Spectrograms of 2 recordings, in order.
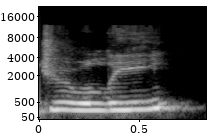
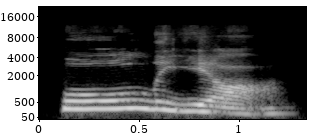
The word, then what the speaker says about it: Julia: Hi, Julie. A Julia no le gusta como dicen su nombre, le suena a lluvia. Es con J, recalca, y pronuncia su nombre despacio, exhalando un leve soplido. Julia.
